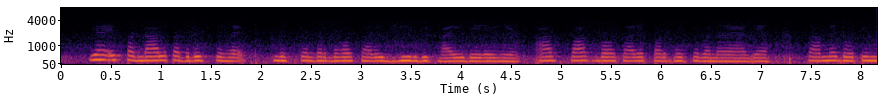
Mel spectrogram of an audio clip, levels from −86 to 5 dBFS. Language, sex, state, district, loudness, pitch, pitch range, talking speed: Hindi, female, Maharashtra, Nagpur, -30 LUFS, 200 Hz, 190-210 Hz, 185 wpm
